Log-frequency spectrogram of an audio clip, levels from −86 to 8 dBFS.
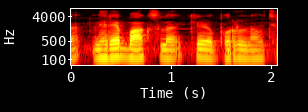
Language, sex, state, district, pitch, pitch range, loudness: Tamil, male, Tamil Nadu, Namakkal, 120 Hz, 120-125 Hz, -20 LUFS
